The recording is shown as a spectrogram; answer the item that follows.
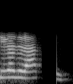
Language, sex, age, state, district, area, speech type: Bengali, female, 18-30, West Bengal, Cooch Behar, urban, conversation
